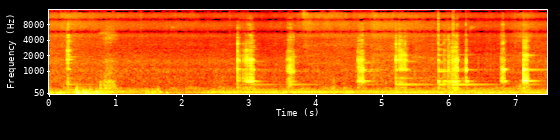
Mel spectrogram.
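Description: Milk gravy cooks down in a pan over a campfire with a soft, low bubbling hiss, while a utensil scrapes and clicks against the pan in irregular, sharp taps.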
